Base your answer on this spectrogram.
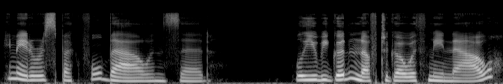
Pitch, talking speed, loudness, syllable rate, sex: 190 Hz, 205 wpm, -18 LUFS, 4.8 syllables/s, female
